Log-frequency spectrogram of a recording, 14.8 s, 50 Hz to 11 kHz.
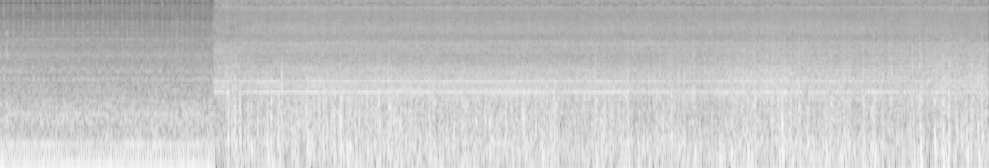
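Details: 1987 Bayliner Capri, fuel-injected MerCruiser 3.0 with Holley Super Sniper 2300 EFI, warm after a lake run: short crank, catches and settles straight into an even, steady low-rumble idle; starts fine warm.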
